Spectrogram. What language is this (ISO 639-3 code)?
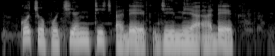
luo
